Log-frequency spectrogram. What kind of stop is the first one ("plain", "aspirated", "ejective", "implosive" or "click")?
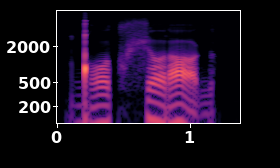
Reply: click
